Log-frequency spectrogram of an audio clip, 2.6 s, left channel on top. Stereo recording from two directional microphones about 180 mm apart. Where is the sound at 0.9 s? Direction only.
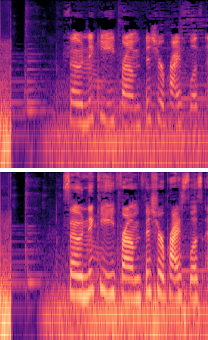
40° right (ahead or behind).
